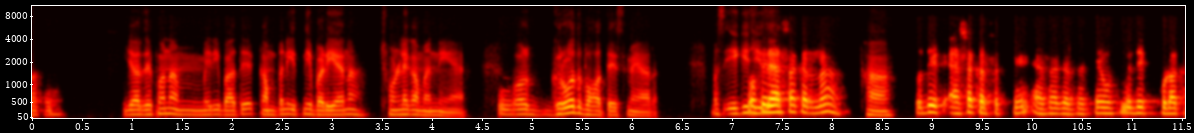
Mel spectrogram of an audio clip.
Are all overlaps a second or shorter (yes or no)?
yes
